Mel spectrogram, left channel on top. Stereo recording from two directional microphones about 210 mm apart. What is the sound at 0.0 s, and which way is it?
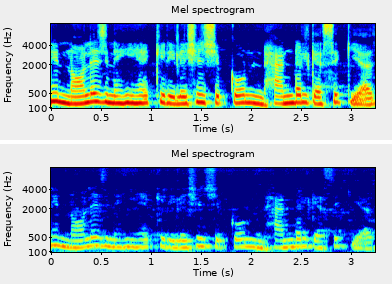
A woman's voice, 50° left (ahead or behind).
